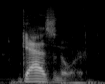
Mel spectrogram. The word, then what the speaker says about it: G'aznor: the name that we've got is gnor which is spelled g Apostrophe a z n o r gnor gnor okay I like gnor okay the next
